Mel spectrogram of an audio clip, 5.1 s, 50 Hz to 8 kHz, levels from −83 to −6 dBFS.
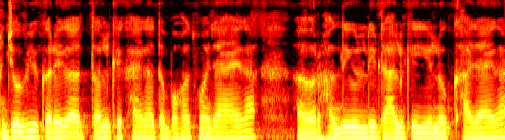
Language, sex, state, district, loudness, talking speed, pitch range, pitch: Hindi, male, Bihar, West Champaran, -14 LUFS, 225 wpm, 110-120 Hz, 115 Hz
